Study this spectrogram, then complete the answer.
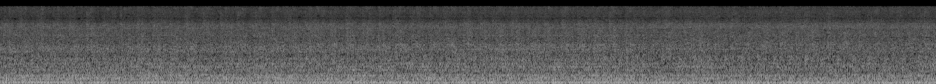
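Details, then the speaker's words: Freshly rebuilt 440 big block V8 in a 1966 Chrysler New Yorker, first start-up after installation: steady, even idle rumble with a smooth low beat, no knocks, ticks or stumbles; normal idle, running sweet. "she's running sweet it's amazing my first rebuild she sounds Lush nice"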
